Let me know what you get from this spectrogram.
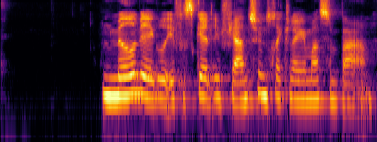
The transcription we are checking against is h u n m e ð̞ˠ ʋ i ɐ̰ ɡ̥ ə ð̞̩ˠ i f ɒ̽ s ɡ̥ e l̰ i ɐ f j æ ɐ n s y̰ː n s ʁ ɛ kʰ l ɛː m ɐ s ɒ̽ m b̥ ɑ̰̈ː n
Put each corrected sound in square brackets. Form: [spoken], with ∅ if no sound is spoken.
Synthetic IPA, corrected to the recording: h u n m e ð̞ˠ ʋ i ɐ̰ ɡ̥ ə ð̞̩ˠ i f ɒ̽ s ɡ̥ e l̰ i [ə] f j æ ɐ n s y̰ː n s ʁ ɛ kʰ l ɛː m ɐ s ɒ̽ m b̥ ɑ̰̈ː n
